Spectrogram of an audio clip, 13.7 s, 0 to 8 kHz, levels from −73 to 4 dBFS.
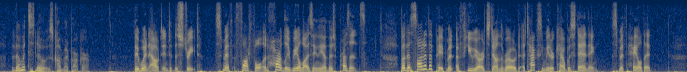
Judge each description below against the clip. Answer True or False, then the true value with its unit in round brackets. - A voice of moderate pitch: True (170 Hz)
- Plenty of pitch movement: True (6.6 semitones)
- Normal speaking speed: True (170 wpm)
